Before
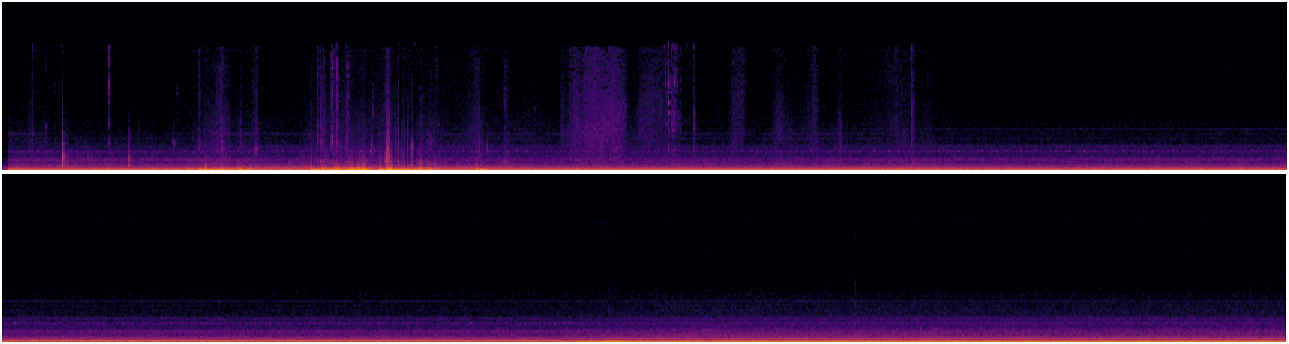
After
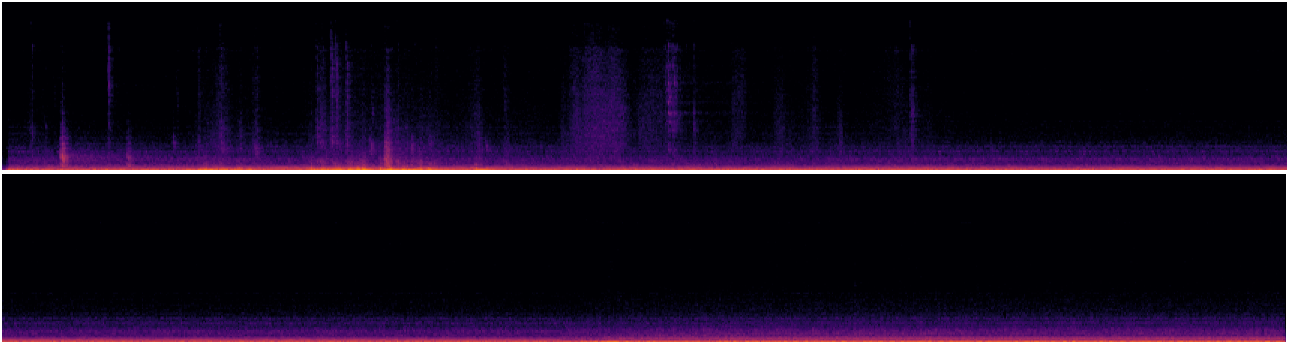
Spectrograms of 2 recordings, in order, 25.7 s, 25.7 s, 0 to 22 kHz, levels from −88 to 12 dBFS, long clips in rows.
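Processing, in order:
pitch-shifted copies added −3 semitones −4 dB, +3 semitones −5 dB
coupled-rooms reverb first 0.23 s, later 5 s, from −21 dB, DRR 2.5 dB
level −7.5 dB

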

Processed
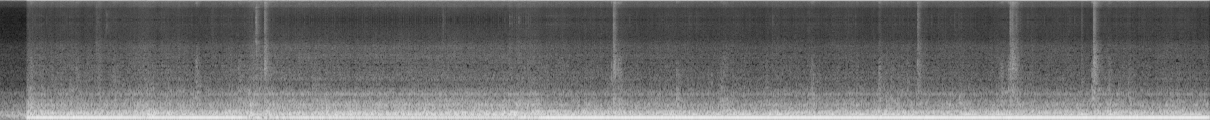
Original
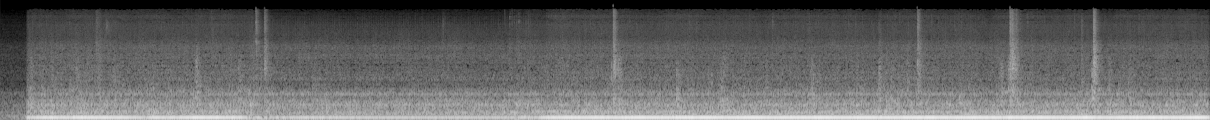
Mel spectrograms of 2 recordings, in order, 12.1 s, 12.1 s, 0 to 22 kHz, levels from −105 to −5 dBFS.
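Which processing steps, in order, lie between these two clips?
parametric band 200 Hz +15 dB 1.3 octaves
downward compressor, threshold −17 dBFS, peak gain reduction 8.5 dB
bad sample-rate conversion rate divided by 2×, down none, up zero stuff
level +2 dB

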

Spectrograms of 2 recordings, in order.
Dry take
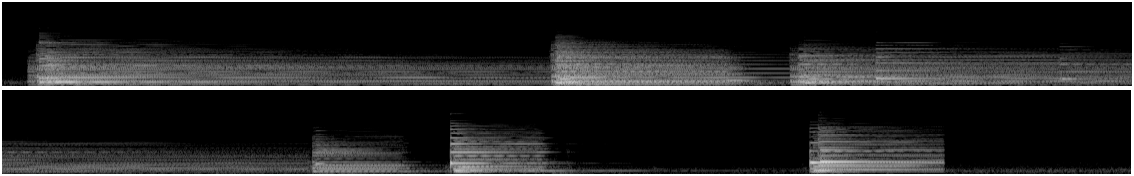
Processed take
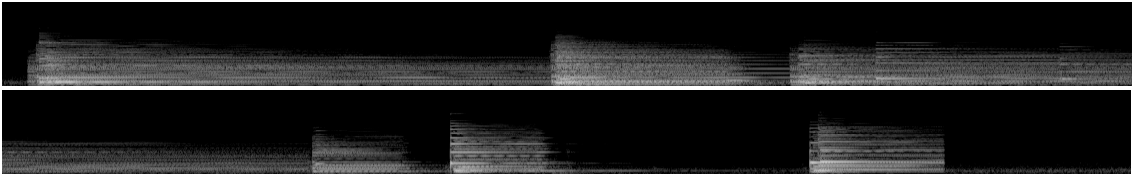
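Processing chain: dynamic equaliser 690 Hz, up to −4 dB, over −35 dBFS, Q 0.89

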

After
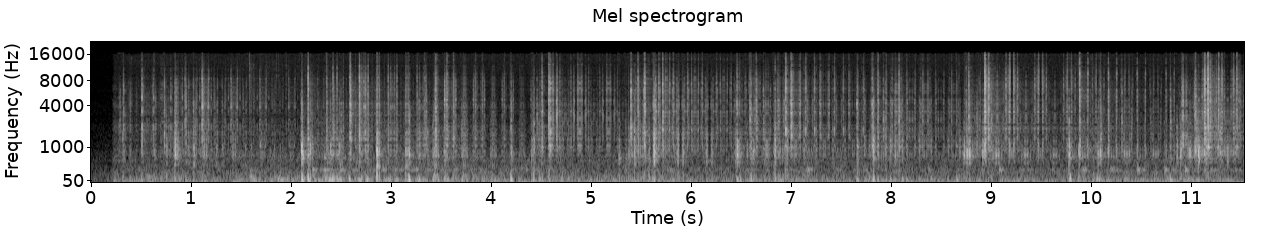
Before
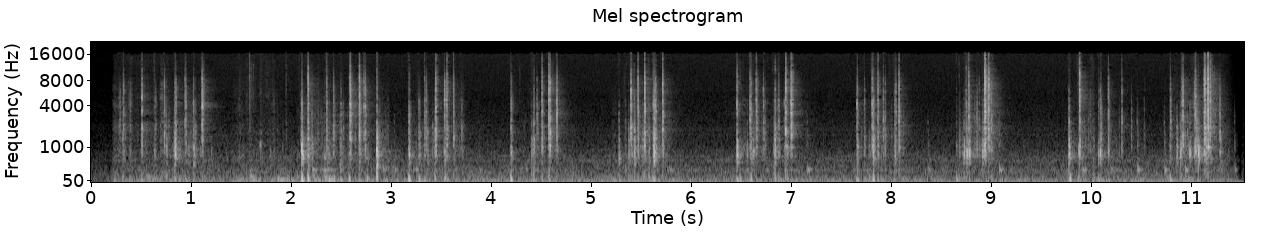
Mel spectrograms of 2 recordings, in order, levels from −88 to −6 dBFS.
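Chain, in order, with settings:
feedback delay that plays each chunk backwards 144 ms, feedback 79%, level −9.5 dB

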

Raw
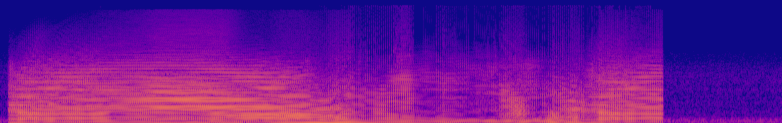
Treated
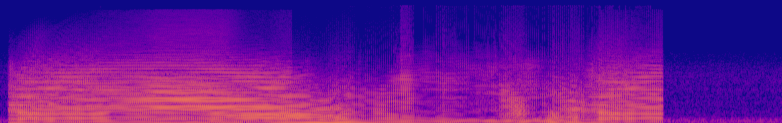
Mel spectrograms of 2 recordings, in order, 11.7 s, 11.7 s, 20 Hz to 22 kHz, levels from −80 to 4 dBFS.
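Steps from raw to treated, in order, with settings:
0:04.38–0:06.00: high-shelf EQ 2,100 Hz −9.5 dB

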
